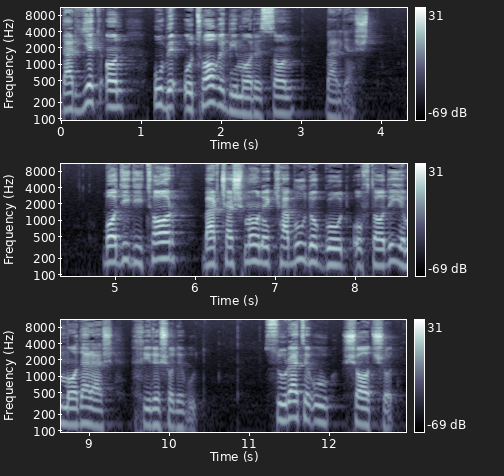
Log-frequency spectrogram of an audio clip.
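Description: A man narrating a dramatic story in a scripted reading, dropping to a hush and rising with emotion. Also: a little high. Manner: dramatic, swings between hushed and raised voice.

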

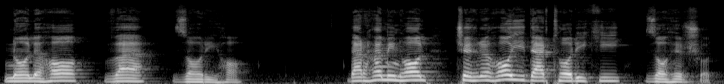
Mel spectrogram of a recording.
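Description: A man narrating a dramatic story in a scripted reading, dropping to a hush and rising with emotion. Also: a little high. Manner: dramatic, swings between hushed and raised voice.

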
